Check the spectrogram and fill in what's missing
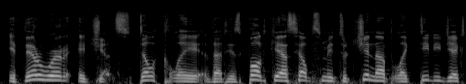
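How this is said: It is read in an exaggerated Russian accent. The speaker calls it right. "try to read your stereotypical Russian accent"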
